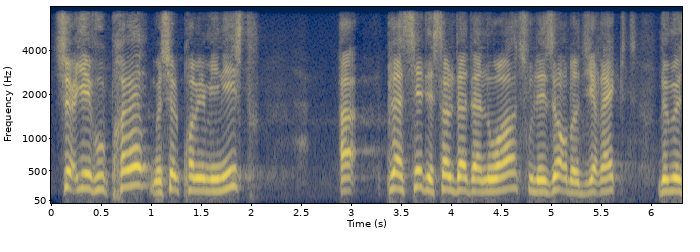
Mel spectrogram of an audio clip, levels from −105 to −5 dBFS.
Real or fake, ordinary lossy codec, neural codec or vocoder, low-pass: fake; none; codec, 16 kHz, 2 kbps, FunCodec, trained on Chinese and English, 25 frames a second; 7.2 kHz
